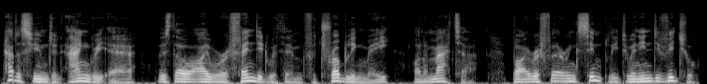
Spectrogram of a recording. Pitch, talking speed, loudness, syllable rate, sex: 115 Hz, 210 wpm, -18 LUFS, 6.3 syllables/s, male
